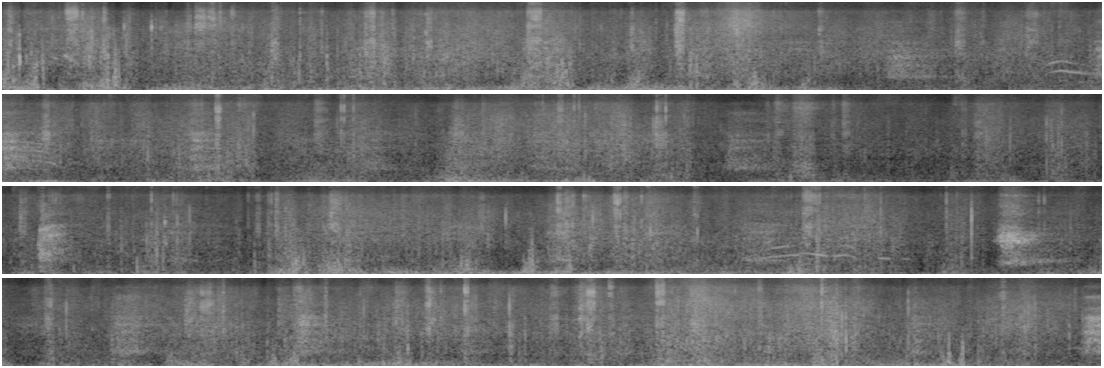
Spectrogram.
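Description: Wind rushes past a downhill skier.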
